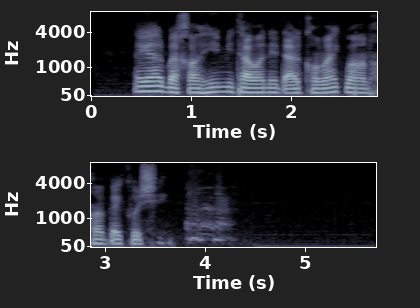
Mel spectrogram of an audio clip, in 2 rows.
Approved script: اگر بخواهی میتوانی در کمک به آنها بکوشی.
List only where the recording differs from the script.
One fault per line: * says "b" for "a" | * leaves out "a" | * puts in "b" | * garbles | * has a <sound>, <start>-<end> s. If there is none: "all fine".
* has a cough, 3.8-4.4 s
